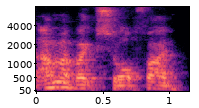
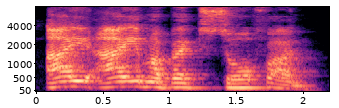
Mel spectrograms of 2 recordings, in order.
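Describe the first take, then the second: First: It is said fast. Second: It is said slowly.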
